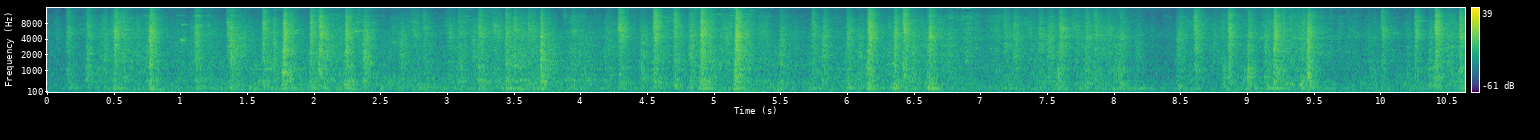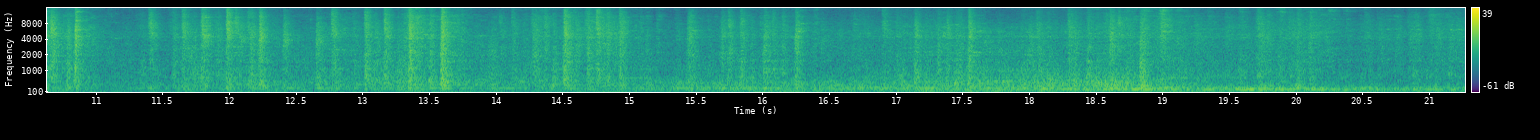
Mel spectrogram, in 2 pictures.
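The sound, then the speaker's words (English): A rickety old British colonial era train rattles steadily uphill into the mountains, heard from on board, its wheels clacking in a continuous rhythm over the rails beneath a loud, rumbling hum, with no one speaking. “Later, we spent 3 hours on a rickety old British colonial era train going up in the mountains. Sounded like this.”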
